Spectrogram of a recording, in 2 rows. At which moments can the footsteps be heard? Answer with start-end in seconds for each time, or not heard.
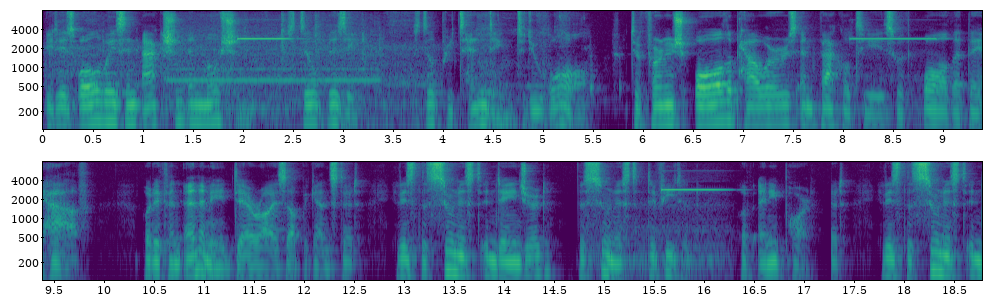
not heard.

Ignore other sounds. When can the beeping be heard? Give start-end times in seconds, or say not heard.
1.1-2.5, 7.5-8.9, 14.8-16.4.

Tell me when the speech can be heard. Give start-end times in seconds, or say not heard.
0.0-18.7.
